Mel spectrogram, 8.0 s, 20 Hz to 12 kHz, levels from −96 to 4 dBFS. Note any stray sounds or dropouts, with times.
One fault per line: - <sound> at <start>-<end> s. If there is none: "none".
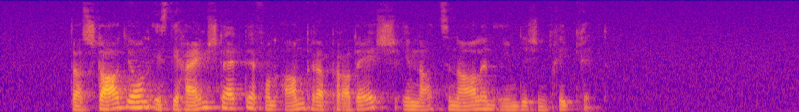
none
